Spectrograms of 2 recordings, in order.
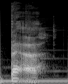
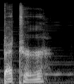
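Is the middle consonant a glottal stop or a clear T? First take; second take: glottal stop; clear T. First: The middle consonant is a glottal stop. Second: The middle consonant is a clear T sound. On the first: "you just shorten it to beta" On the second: "Instead of better"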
